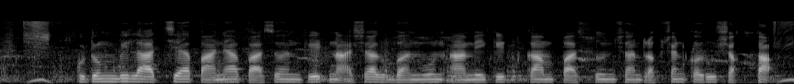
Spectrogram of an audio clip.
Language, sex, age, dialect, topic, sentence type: Marathi, male, 18-24, Varhadi, agriculture, statement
